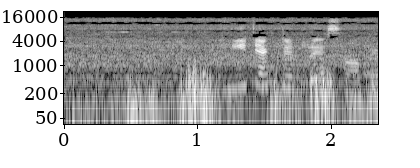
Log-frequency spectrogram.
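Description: Indistinct voices talking over a steady low background rumble.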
